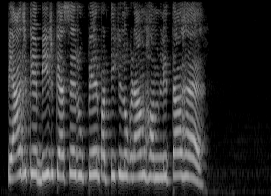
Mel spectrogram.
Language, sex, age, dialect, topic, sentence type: Magahi, female, 18-24, Southern, agriculture, question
